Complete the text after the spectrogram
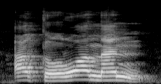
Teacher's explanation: यहाँ पर नून के नीचे ज़ेर है तो ज़ेर नहीं पढ़ेंगे क्योंकि यहाँ पर आयत हो रही है। हालत वक्फ़ में नून को साकिन बनाकर पढ़ेंगे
